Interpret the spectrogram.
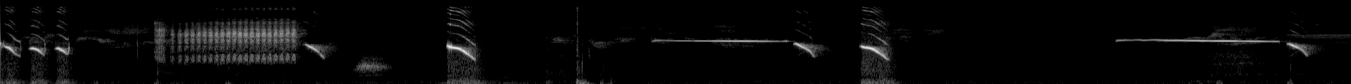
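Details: Common iora, locally sirtu or cipow, a male and female pair answering each other, used to prompt other birds to sound: sharp downslurred whistles, a buzzy rattle, and two long level drawn-out whistles, each ending in a falling note.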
